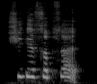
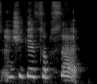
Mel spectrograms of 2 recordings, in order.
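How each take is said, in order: First: High, softer disbelieving repeat; indignant echo. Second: Indignant. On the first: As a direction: say it again in disbelief, quieter. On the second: Stressing her reaction. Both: Real, not acted.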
